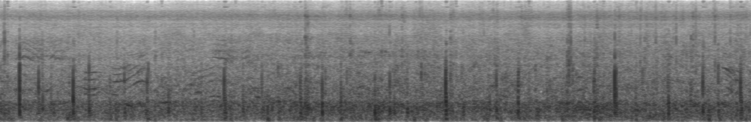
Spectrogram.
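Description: Footsteps of someone walking on paving, with scattered sharp clicks and unclear voices in the background.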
